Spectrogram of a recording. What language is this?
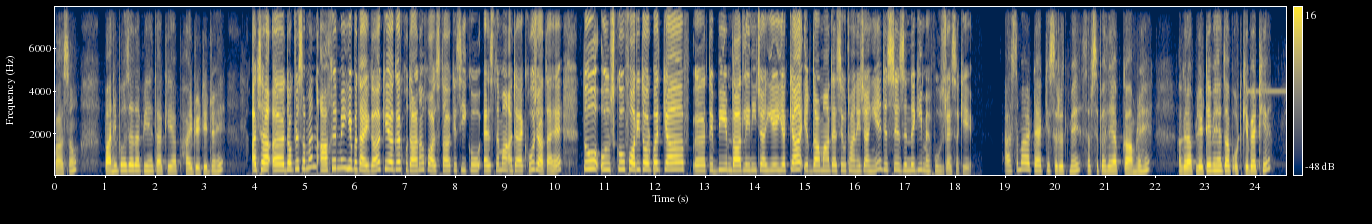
Urdu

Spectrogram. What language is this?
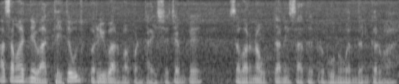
Gujarati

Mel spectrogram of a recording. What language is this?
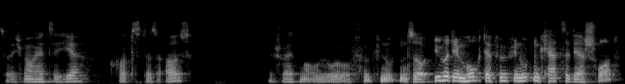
German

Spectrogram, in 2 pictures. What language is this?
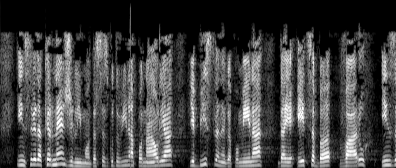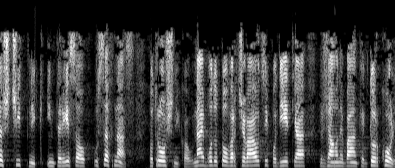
Slovenian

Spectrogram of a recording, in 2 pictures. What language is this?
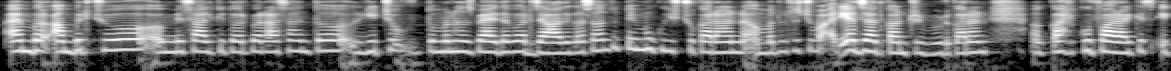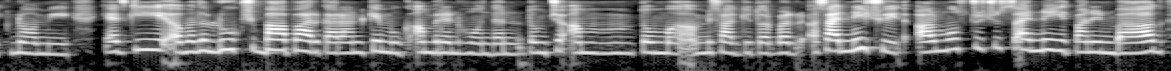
Kashmiri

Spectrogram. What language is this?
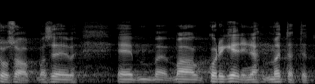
Estonian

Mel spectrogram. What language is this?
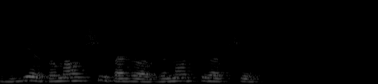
Russian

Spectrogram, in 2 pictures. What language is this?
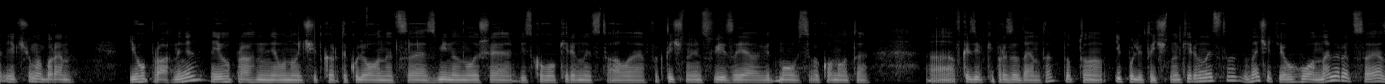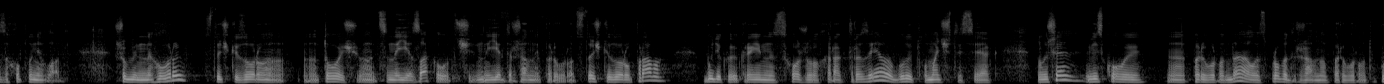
Ukrainian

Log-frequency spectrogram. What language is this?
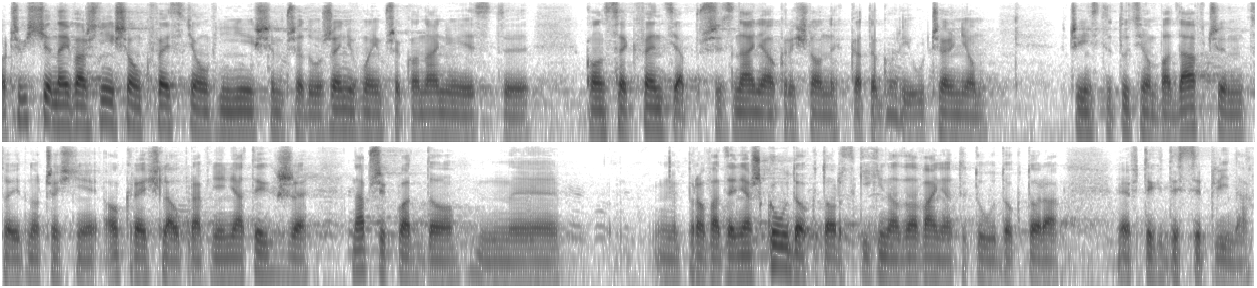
Polish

